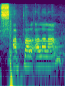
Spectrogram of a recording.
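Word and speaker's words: أبطال العالم: Abtal al-alam. That was really cool. Abtal al-alam. Yeah, Abtal al-alam. Because the A we say it like ah, you know?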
